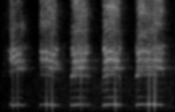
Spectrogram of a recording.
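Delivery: high mock horn beeps; high beeping. Preacher beeping like a little tugboat, high mock beeps.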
